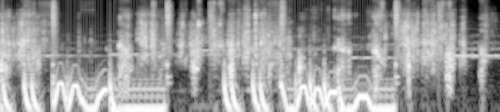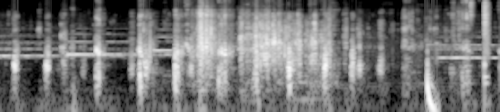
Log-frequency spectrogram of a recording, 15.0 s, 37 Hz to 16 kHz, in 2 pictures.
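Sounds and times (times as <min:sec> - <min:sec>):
background music with held notes: 0:00.0 - 0:12.4, 0:13.9 - 0:15.0
chewing crunchy snacks: 0:00.0 - 0:15.0
snack packets crinkling: 0:00.0 - 0:15.0.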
